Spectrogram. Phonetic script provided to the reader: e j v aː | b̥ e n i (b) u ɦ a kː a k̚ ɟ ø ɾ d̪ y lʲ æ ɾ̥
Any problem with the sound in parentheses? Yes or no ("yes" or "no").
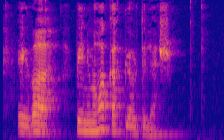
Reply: yes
